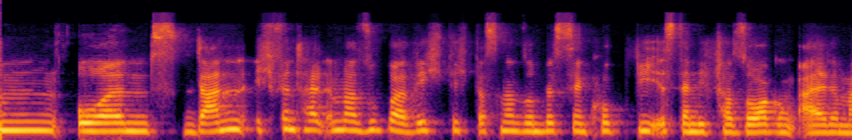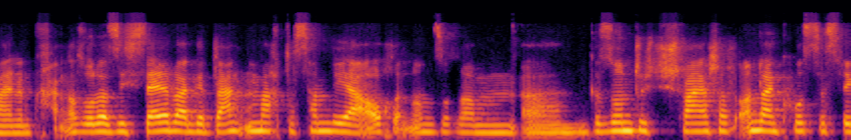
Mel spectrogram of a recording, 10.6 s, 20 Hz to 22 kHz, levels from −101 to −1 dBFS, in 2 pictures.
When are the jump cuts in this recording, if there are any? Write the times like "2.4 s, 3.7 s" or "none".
none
